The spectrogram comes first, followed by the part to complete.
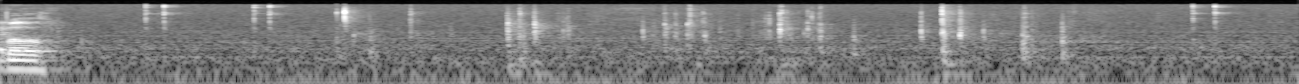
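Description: Scattered, irregular clicks of a computer keyboard and mouse, a few short clicks spread out at uneven gaps, over a steady faint hiss.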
